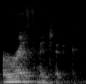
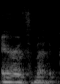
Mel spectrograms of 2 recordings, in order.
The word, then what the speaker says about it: arithmetic: we pronounce this word arithmetic of course like adding and subtracting very basic as an adjective like it's used here but it is pronounced arithmetic so this is an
